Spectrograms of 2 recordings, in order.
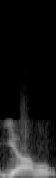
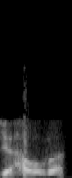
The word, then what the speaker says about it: Yahweh: And they said to me that Yahweh was indeed a more accurate pronunciation than Jehovah.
